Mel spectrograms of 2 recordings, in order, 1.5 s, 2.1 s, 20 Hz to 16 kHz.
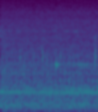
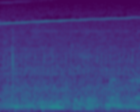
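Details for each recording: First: Simple pulse motor built for 5V USB power bank, here on the 5V power bank: quiet even hum with light quick coil-pulse clicks, running smoothly and fine; on a 1.5V AAA it behaves oddly. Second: Simple pulse motor run on 1.5 V AAA battery (built for 5 V): faint thin high coil whine climbing steadily in pitch as rotor speeds up until the LED goes out; cause unknown, perhaps needing diode or resistance change; coil whine rising in pitch.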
